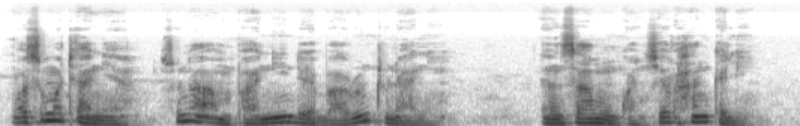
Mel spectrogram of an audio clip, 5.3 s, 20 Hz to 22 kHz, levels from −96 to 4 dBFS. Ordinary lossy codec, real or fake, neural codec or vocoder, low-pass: none; real; none; 19.8 kHz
